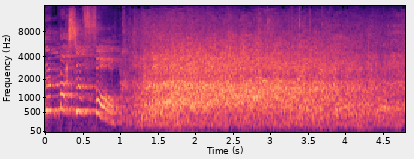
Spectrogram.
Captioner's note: audience laughter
